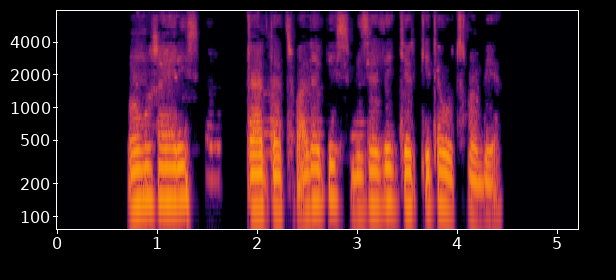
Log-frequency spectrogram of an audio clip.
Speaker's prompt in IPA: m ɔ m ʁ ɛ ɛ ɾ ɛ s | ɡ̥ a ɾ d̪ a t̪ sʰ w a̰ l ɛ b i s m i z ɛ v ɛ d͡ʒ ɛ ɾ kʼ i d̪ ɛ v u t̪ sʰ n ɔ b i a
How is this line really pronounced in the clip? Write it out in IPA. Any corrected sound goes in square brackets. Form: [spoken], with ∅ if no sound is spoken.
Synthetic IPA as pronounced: m ɔ m ʁ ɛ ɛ ɾ [i] s | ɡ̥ a ɾ d̪ a t̪ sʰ w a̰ l ɛ b i s m i z ɛ [z] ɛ d͡ʒ ɛ ɾ kʼ i d̪ ɛ v u t̪ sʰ n ɔ b i a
